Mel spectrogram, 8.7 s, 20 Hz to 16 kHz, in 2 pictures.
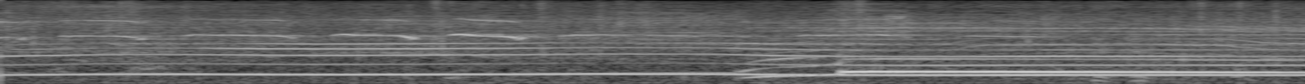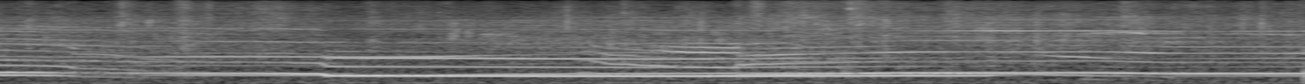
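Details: A pack of grey wolves at Artis Zoo, Amsterdam, on 10 November 2013 howls together, long smooth tones overlapping and sliding against one another.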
